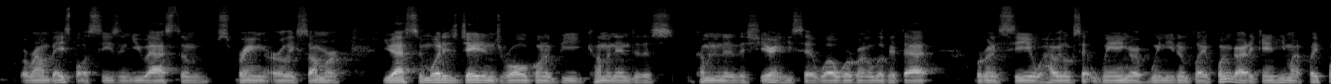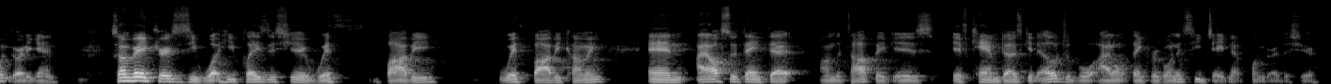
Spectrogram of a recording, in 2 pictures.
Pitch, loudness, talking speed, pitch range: 95 Hz, -26 LUFS, 230 wpm, 95-105 Hz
